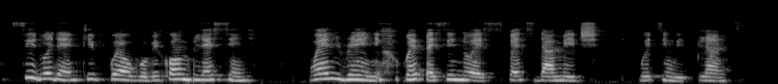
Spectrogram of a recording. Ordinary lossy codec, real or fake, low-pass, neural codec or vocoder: none; fake; 7.2 kHz; codec, 16 kHz, 8 kbps, FreqCodec, smaller model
